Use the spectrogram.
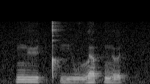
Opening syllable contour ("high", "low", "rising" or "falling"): high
